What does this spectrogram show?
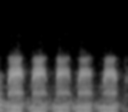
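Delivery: low, blaring alarm noise in repeated short bursts; mimicked alarm buzzer; imitated fire alarm.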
